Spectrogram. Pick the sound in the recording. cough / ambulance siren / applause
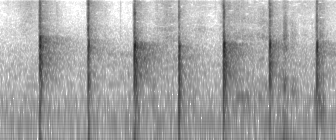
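applause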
